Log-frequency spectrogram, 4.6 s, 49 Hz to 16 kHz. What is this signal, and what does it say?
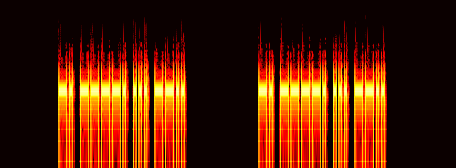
Morse code, heard as a keyed tone, about 44 wpm, 700 Hz. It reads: N9SZ N9SZ
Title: Easy Call Signs Repeated 2x - 45wpm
